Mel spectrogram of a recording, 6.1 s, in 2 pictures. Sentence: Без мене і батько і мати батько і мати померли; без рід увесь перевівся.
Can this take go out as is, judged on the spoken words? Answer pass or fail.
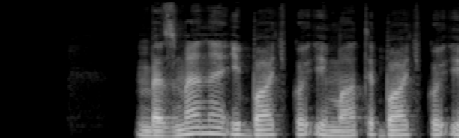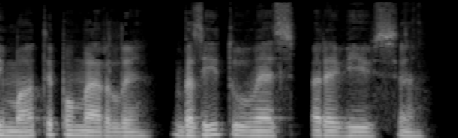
pass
